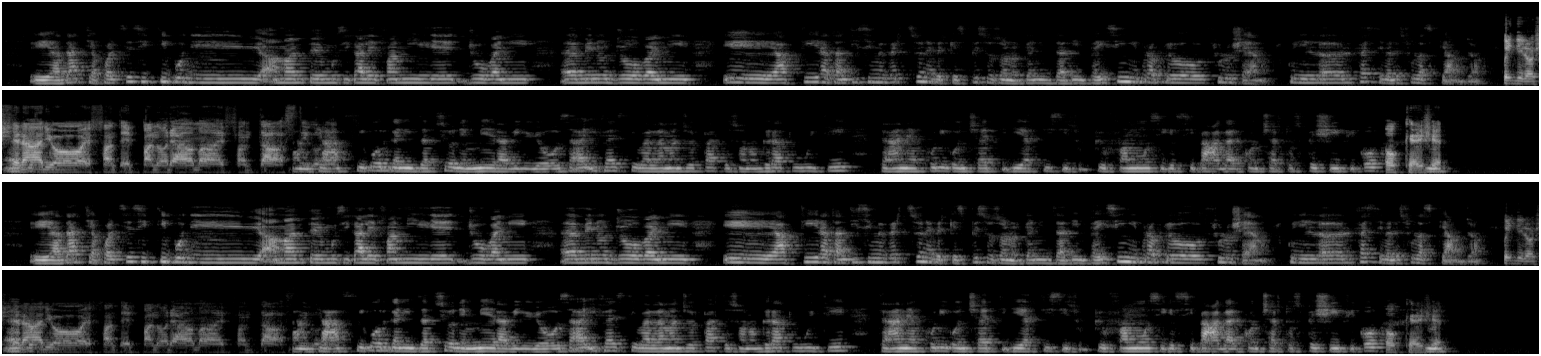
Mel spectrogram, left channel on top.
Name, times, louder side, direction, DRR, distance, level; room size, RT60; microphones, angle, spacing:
voice 1, 0.3-14.8 15.4-15.6 18.3-29.2 29.6-29.8, right 2 dB, 35° right, 1.3 m, -30 dB
voice 2, 15.0-18.7 29.2-29.8, left 8 dB, 90° left, 0.5 m, -30 dB
11.0 x 9.0 x 2.3 m
head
